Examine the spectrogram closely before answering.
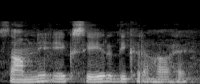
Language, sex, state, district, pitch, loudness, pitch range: Hindi, male, Uttar Pradesh, Lucknow, 125 Hz, -19 LUFS, 115-130 Hz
